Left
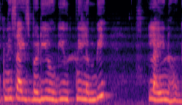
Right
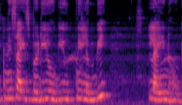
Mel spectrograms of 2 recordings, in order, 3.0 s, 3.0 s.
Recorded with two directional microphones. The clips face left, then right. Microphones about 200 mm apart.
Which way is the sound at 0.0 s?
40° left (ahead or behind).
